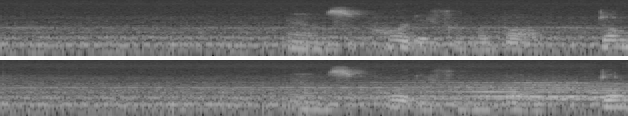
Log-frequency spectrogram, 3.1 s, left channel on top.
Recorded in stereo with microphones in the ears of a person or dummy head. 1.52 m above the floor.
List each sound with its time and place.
1.4 s a woman speaking: 45° left (ahead or behind), 5 m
